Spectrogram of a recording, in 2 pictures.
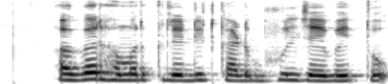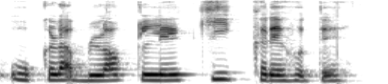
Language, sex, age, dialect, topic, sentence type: Magahi, male, 25-30, Southern, banking, question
